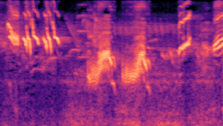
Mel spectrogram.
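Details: Oriental magpie-robin song used as a lure to make other birds sing: bursts of bright, rapid whistled notes alternating with lower buzzy phrases, then sharp rising whistles, loud and varied throughout.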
